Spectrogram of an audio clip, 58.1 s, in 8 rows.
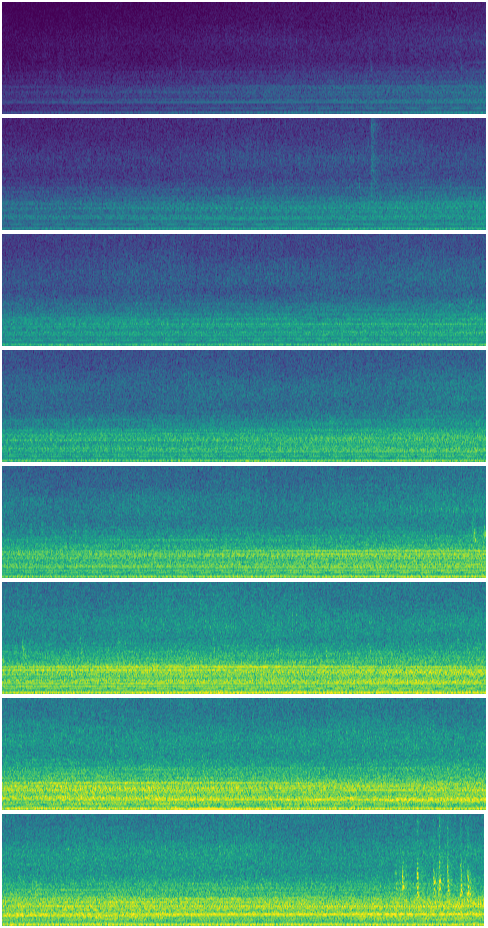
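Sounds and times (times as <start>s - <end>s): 
siren: 11.7s - 58.0s.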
